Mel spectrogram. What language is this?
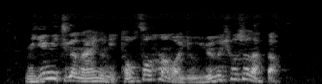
Japanese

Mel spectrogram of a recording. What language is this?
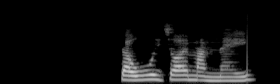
Cantonese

